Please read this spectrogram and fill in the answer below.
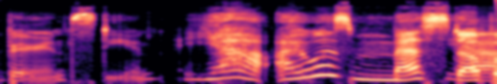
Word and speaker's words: Berenstain: next one is the berenstein bears or the berenstain bears which one is it b-e-r-e or b-e-r the baron stained bears but you pronounce it berenstein yeah i was messed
